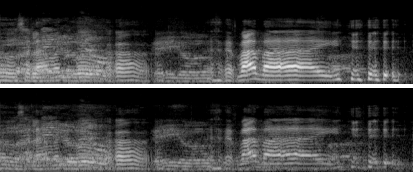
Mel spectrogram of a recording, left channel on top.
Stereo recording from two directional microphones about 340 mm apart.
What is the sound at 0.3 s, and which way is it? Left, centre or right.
Speech, centre.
